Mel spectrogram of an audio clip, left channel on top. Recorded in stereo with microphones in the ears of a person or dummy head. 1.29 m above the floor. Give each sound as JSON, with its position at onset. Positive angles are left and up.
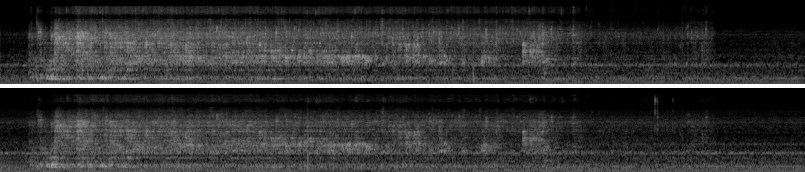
{"t": 0.3, "sound": "a toilet flushing", "side_deg": 30, "distance_m": 0.7}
